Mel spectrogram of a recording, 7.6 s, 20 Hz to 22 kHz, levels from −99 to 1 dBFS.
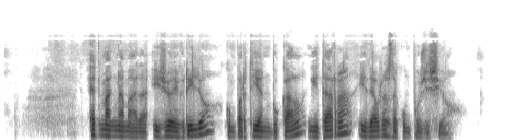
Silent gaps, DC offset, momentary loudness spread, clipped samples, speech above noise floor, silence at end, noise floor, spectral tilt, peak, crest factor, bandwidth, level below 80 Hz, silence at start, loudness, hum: none; under 0.1%; 8 LU; under 0.1%; 51 dB; 0.8 s; -77 dBFS; -6.5 dB/octave; -6 dBFS; 22 dB; 9.4 kHz; -56 dBFS; 1.35 s; -27 LUFS; none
